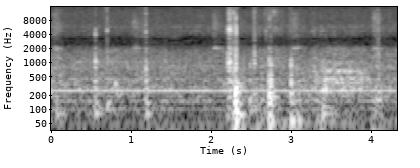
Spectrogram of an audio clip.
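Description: Quiet room with a faint steady hum and a few soft clicks and rustles from hands handling a paper card and a hand-held camera, the most noticeable about two and a quarter and two and three-quarter seconds in.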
